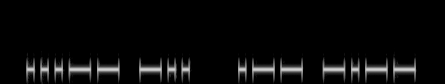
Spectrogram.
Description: Morse code, heard as a keyed tone, about 17 wpm, 700 Hz. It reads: 3D WY
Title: Field Day Exchanges Encore - 17wpm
